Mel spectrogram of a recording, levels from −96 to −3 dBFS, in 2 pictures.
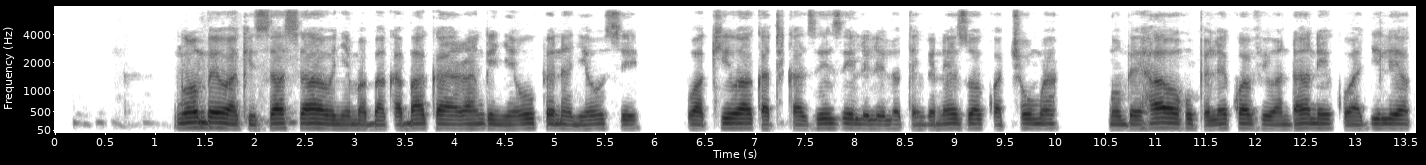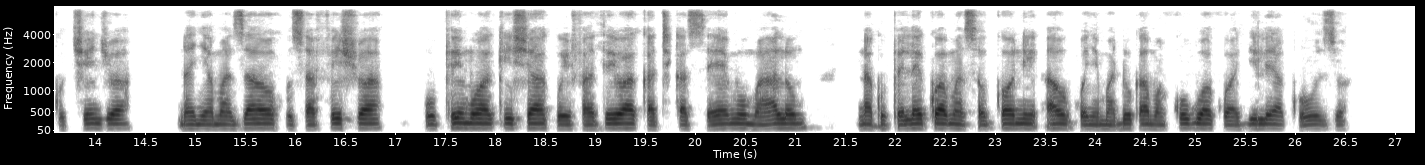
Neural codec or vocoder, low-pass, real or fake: codec, 16 kHz, 4 kbps, FreqCodec, larger model; 7.2 kHz; fake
